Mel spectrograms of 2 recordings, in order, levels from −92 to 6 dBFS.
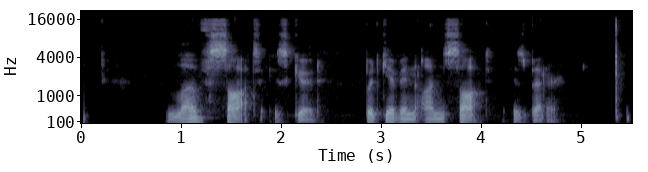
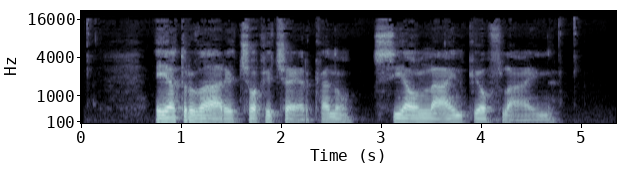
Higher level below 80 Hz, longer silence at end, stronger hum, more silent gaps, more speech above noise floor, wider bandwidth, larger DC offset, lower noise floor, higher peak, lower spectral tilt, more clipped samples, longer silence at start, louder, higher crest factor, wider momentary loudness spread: second, -74 dBFS vs -54 dBFS; second, 0.1 s vs 0.6 s; neither; neither; first, 43 dB vs 36 dB; about the same, 16 kHz vs 16.5 kHz; neither; first, -79 dBFS vs -55 dBFS; second, -16 dBFS vs -2 dBFS; second, -3 dB/octave vs -5 dB/octave; neither; about the same, 0.85 s vs 0.75 s; second, -35 LUFS vs -19 LUFS; about the same, 22 dB vs 18 dB; first, 19 LU vs 12 LU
